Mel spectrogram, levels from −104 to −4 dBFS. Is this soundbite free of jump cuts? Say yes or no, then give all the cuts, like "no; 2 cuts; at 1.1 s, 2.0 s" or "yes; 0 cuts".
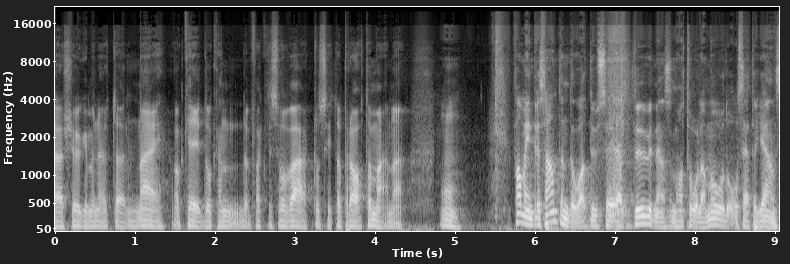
no; 1 cut; at 4.7 s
